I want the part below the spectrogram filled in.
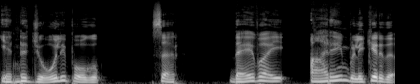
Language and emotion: Malayalam, fearful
